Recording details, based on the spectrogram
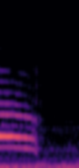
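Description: A cat meows once in the Tales of the Neon Sea video game, a short, clear, slightly drawn-out cry that fades into a low background hum.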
